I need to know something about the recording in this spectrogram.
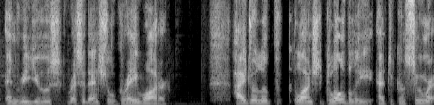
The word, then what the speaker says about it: Hydraloop: Arthur is the founder and CEO of Hydraloop, I should say it correctly.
